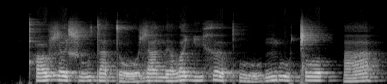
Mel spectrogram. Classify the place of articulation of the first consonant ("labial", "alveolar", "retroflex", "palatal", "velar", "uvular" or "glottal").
uvular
